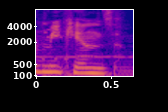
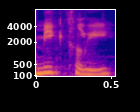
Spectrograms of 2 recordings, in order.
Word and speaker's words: Meekins: for it actually officer Meekins at the Detention Center told us ah that poor little doggy poor guy I keep getting his name wrong and calling him meekly oh he told us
